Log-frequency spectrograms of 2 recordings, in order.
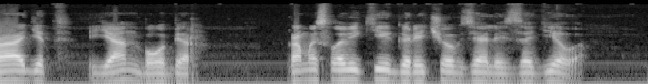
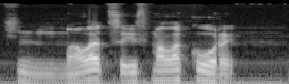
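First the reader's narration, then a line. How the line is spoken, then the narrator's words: Approving grumble. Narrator (Russian): одобрительно буркнул Вильям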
